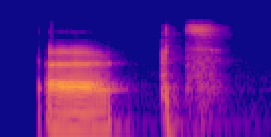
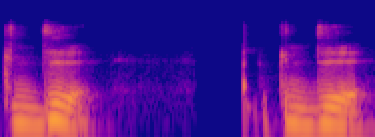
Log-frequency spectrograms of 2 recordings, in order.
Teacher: It sounds kind of kd, a kind of an awkward transition in your mouth. And kt, that's easier because you don't have to suddenly start voicing.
